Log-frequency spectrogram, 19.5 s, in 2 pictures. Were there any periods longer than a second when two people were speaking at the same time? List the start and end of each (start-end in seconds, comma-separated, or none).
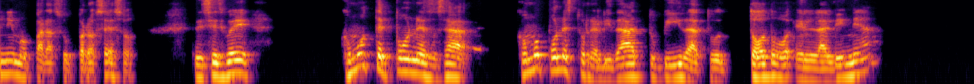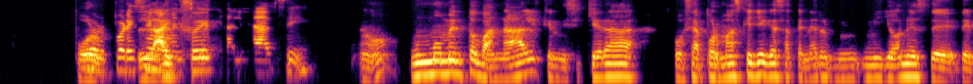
10.6-11.9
